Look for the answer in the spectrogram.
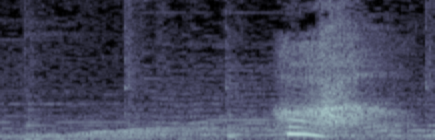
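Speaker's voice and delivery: long, soft, airy sigh; contented sigh. Acted. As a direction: breathe out a long sigh of pleasure. Savouring perfect weather for tea.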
